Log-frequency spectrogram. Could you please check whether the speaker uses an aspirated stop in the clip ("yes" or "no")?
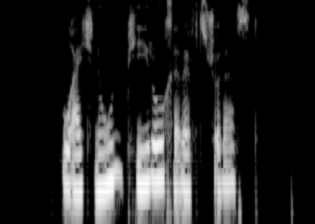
yes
